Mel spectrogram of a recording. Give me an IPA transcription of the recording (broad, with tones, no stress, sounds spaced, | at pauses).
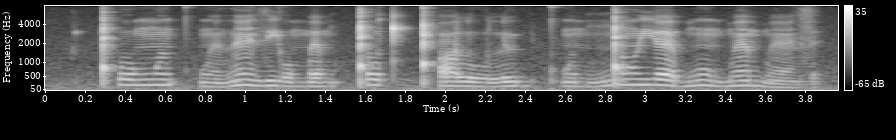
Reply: ǃʰ o˦ ŋʷ ẽ˦ kʷʰ ẽ˨ ð ẽ˦˨ z j o˨ m ɛ˨ m ǃ o˦ t ǃʼ ɒ˧ l u˨ l ʉ˧ b kʷʼ ẽ˨ m ŋ͡ǃ õ˦ j ɛ˦˨ b ũ˦˨ b ɛ̃˦ b ɛ̃˨ z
